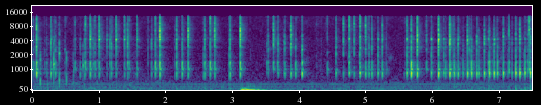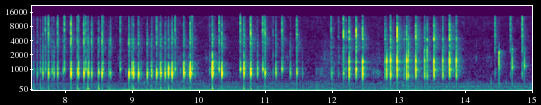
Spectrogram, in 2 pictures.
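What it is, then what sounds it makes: Liquid-filled plastic box. Long nails tap rapidly on a small transparent plastic box with a green lid, filled with liquid and toys. Quick, dry clicking taps come in dense bursts with brief pauses, each tap short with almost no ring and a midrange tone around 800 Hz, over a quiet background.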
